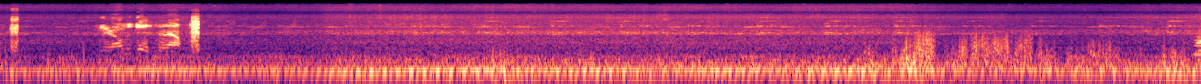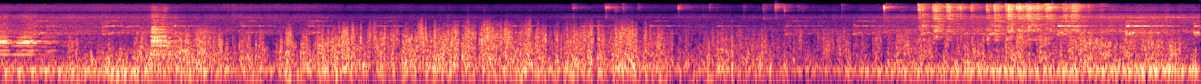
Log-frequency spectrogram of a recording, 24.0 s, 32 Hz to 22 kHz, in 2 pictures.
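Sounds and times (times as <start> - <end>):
train rumbling: 0.0 - 24.0
train horn blast: 11.9 - 12.8, 13.5 - 14.1.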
